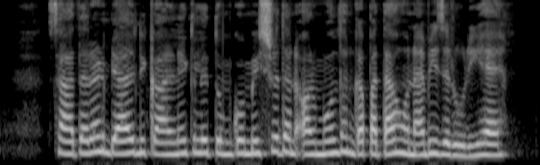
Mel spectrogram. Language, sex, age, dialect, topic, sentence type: Hindi, female, 18-24, Garhwali, banking, statement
